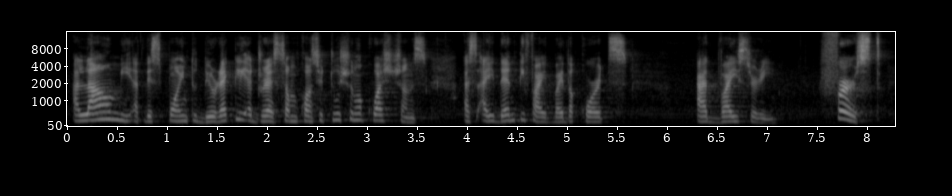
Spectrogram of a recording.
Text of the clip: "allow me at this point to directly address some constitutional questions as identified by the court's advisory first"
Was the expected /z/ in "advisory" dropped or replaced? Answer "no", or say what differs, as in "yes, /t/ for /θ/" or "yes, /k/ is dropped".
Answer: yes, /s/ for /z/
